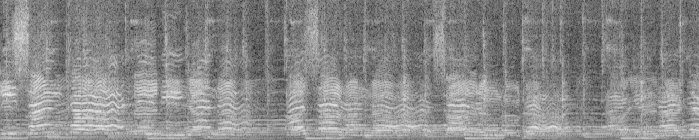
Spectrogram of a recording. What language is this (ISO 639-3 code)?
msa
